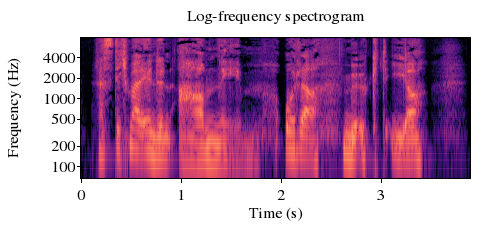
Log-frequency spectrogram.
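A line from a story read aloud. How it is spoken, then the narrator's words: Nervous laugh. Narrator (German): Sie lachte unsicher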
